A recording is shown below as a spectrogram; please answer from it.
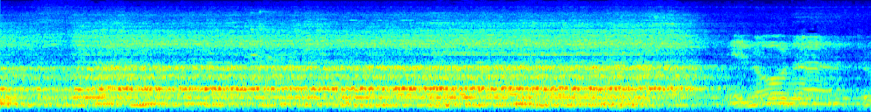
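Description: Choral film music: a choir holding long, steady chords, with a man's voice starting to speak near the end.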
